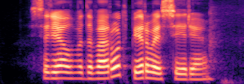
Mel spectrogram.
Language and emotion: Russian, neutral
